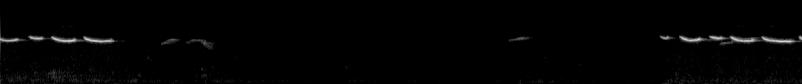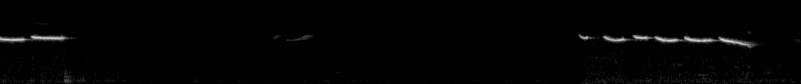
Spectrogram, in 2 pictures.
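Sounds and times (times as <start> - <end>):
bird whistled notes: 0.0 - 2.2, 5.1 - 5.4, 6.6 - 8.8, 10.7 - 11.2, 13.8 - 16.0.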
